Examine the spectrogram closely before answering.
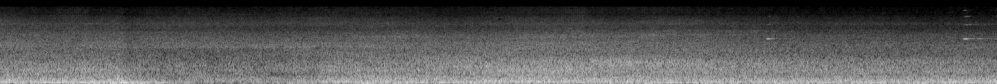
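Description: City road traffic noise: a steady rumble of vehicles going by on a multi-lane street, with a small truck passing near the end.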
